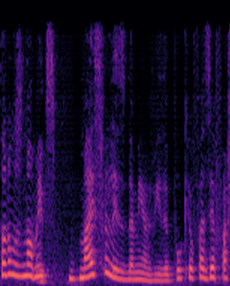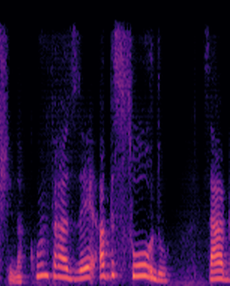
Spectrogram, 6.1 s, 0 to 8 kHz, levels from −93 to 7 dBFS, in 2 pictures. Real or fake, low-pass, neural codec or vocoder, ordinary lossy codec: fake; 7.2 kHz; codec, 16 kHz, 0.5 kbps, X-Codec, WavLM features, trained on Multilingual LibriSpeech; none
